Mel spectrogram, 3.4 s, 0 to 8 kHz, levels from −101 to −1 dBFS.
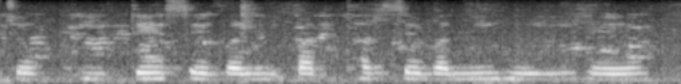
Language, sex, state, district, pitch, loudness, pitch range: Hindi, female, Uttar Pradesh, Lucknow, 200 Hz, -17 LUFS, 195-205 Hz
